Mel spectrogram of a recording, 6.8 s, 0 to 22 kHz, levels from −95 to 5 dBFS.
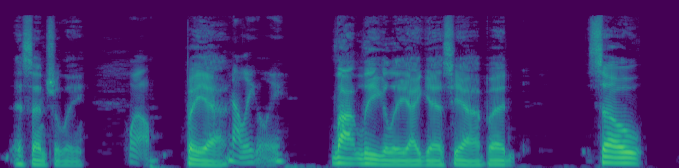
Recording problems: none

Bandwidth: 14.5 kHz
